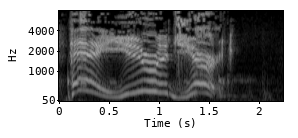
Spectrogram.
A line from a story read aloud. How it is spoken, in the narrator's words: if I yell at you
